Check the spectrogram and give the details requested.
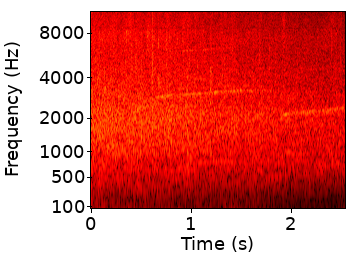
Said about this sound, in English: But for now, well, the adrenaline is almost tangible here at the Royal Albert Hall, and that's going to carry on for a while. A lot of stamping and cheering, but we must take our leave.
